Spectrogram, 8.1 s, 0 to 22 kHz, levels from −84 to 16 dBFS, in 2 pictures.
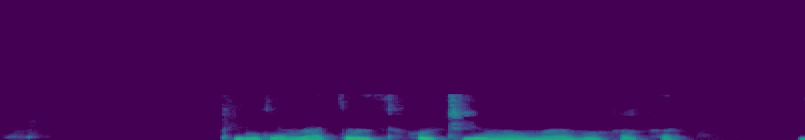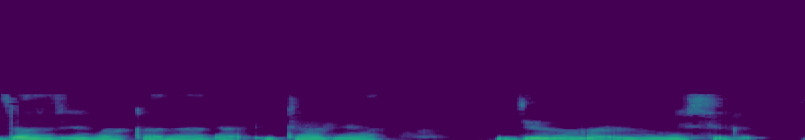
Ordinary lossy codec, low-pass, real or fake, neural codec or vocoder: MP3, 32 kbps; 7.2 kHz; fake; codec, 44.1 kHz, 2.6 kbps, DAC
